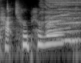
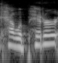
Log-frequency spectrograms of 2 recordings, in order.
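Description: First: The consonant sounds are in the usual order. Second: The middle consonant sounds are swapped around. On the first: The speaker calls it right. "and not a caterpillar" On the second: The speaker calls it wrong. "I call it a calipitter"

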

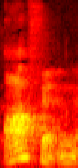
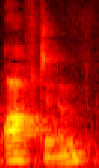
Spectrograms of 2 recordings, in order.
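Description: First: The T sound is silent. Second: The T sound is clearly pronounced. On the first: The speaker calls it wrong. "Sarah says often" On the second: The speaker calls it right. "The T isn't silent and it shouldn't have been dropped"

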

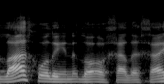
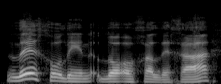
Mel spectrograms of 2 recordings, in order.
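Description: First: The first word begins with an 'a' vowel. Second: The first word begins with an 'e' vowel. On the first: The phrase is read as a negative. The speaker calls it wrong. "although we were reading it before" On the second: The negative is taken out of the phrase. The speaker calls it right. "no, read this"

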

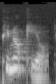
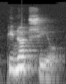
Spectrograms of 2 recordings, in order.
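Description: First: The middle consonant sounds like a hard 'k'. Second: The middle consonant sounds like a soft 'tch'. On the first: The speaker calls it right. "Weil das H das C erhärtet, so wie bei Pinocchio" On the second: The speaker calls it wrong. "Der heißt ja schließlich nicht Pinocchio"

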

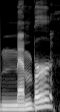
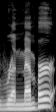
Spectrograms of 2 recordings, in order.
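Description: First: The first syllable is dropped, leaving two syllables. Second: The word is said in full with three syllables. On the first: "I say member" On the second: "When I say remember"

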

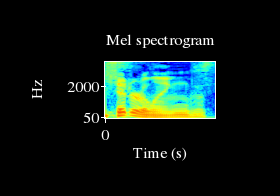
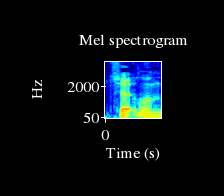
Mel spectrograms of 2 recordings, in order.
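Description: First: The word is said in full, in three syllables. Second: The word is said short, in two syllables. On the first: "If you pronounce it like it is on the plastic bin that they come in" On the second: "not if you're used to saying, you know, chitlins all the time"

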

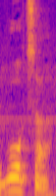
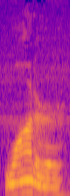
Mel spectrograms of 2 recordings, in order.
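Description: First: The word ends with no r sound. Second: The word ends with a rounded r sound. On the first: "in England or in Britain we don't really do that. We just say water" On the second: "we say water in America, water. So there's definitely a rounded R sound"

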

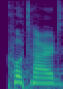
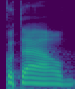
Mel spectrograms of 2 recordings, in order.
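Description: First: The name is said with an English pronunciation. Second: The name is said with a French pronunciation. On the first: "Cotard delusion is how I'll go by" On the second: "It's French, so I think it's probably Cotard delusion"

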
